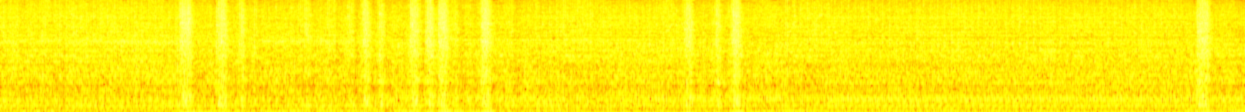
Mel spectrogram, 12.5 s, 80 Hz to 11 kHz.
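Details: Old Land Rover 2.25 diesel (3 main bearings), first real start in a decade: brief cranking, catches and settles into a steady, even idle clatter with no knocks or misses; normal start and idle.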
